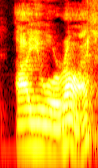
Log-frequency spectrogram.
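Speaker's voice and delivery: ordinary talk, nothing marked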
